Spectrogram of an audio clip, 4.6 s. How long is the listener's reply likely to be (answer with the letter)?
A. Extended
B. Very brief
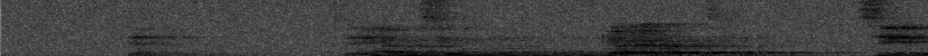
A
